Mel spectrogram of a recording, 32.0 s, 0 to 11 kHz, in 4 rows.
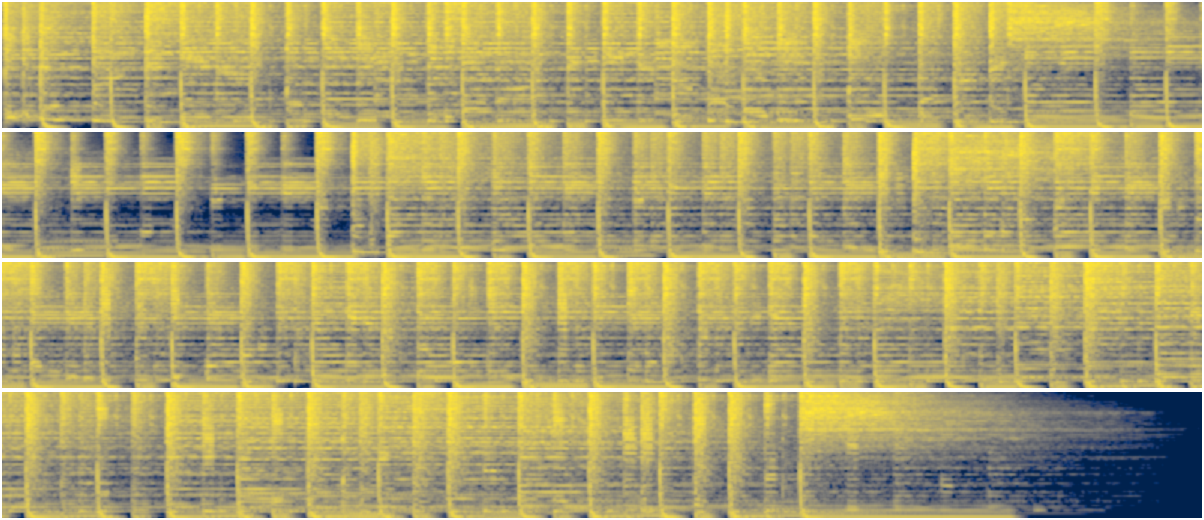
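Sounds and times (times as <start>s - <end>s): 
schlager disco beat: 0.0s - 31.3s.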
